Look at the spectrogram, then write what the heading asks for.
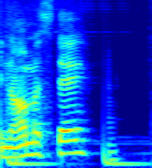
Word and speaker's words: Namaste: Namaste good now am I saying it correctly Namaste Namaste perfect it annoys Mandy when I purposely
